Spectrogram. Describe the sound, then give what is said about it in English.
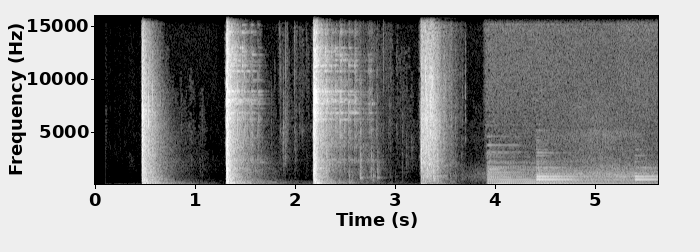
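Four heavy, booming impacts strike at a steady pace, each with a sharp crack that decays quickly, followed by a splintering crash and a sustained, rumbling resonance as Ambrose breaks through the door to the roof. “Ambrose broke through the door and went into the light”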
